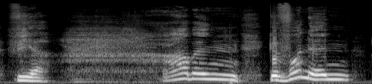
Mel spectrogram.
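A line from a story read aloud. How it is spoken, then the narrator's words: Triumphant shout. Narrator (German): rief Sulu triumphierend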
